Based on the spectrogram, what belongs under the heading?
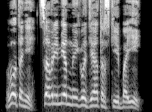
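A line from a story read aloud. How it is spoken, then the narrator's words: Shouting into ear. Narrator (Russian): прокричал мне на ухо Никита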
